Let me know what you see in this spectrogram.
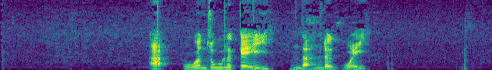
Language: Ngombale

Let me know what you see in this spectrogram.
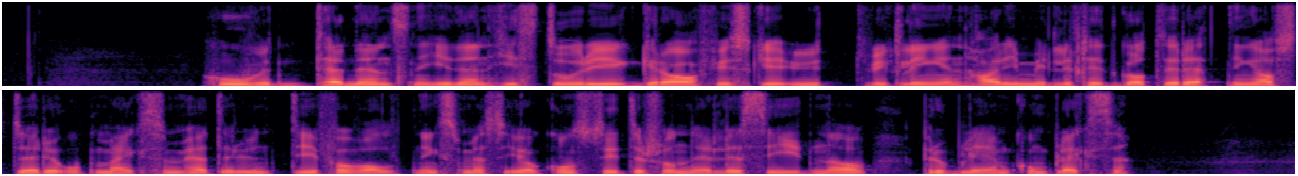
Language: Norwegian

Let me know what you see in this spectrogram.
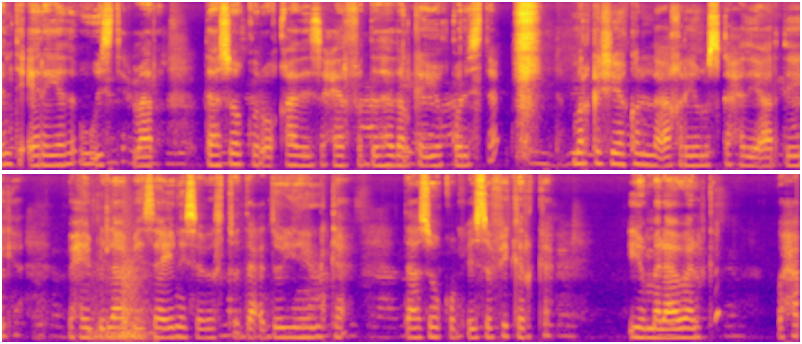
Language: Somali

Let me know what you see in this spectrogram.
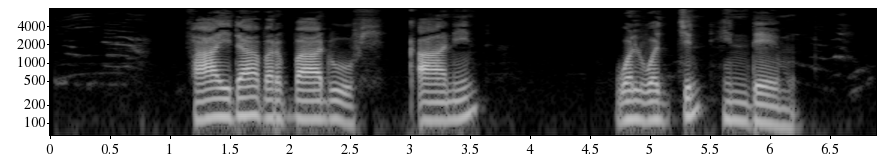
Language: Oromo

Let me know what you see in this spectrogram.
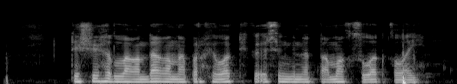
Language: Bashkir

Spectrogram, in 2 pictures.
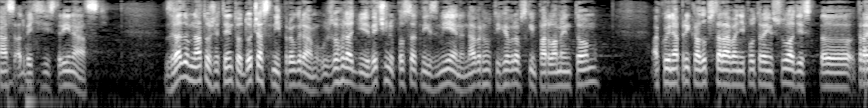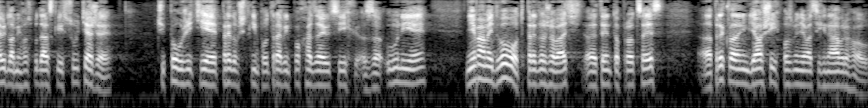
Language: Slovak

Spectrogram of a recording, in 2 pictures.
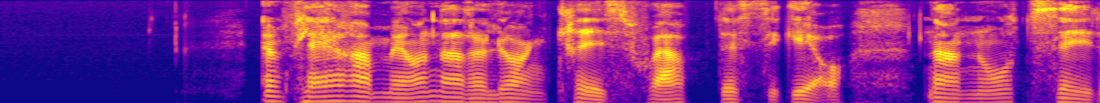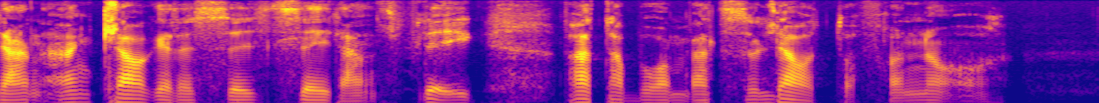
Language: Swedish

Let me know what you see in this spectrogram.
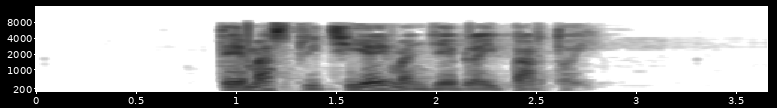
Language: Esperanto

